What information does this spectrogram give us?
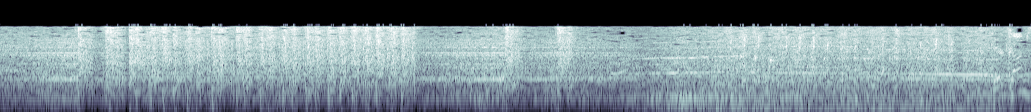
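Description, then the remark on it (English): A heavy United States Army tank's engine roars steadily as it runs over and crushes a car taken from a group of Iraqis, with dense bursts of loud crunching and cracking metal and a thin whining tone in the later seconds. “They don't understand, so we'll take their car and we'll crush it. The United States Army, tankers, whoa.”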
